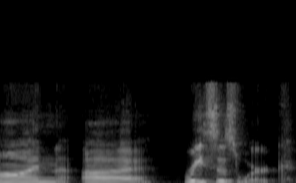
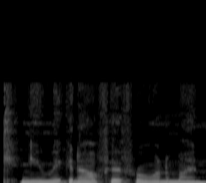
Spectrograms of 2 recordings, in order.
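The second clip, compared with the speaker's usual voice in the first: quiet, soft, very low half-whisper; 2 semitones lower, 9 dB quieter than usual. Playing a character who asks another for an outfit: half-whispering in character. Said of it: "she's going to whisper".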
